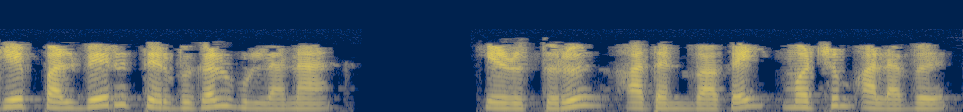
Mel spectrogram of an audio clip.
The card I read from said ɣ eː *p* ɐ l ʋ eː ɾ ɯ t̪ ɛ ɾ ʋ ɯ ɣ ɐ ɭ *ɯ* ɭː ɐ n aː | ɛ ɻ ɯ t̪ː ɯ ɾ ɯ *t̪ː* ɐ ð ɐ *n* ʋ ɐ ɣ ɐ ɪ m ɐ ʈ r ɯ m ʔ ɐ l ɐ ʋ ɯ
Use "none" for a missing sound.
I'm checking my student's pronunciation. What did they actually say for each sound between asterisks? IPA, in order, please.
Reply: p, ʊ, none, n

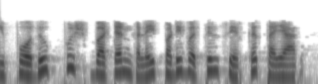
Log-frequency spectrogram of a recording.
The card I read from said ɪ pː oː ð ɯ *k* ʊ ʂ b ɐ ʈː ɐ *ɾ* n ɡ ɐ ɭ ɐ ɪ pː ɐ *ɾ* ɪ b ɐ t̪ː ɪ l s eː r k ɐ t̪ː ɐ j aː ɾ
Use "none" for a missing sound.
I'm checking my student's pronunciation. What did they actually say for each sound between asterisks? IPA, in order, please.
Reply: p, none, ɽ

